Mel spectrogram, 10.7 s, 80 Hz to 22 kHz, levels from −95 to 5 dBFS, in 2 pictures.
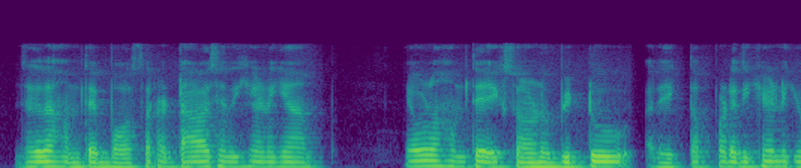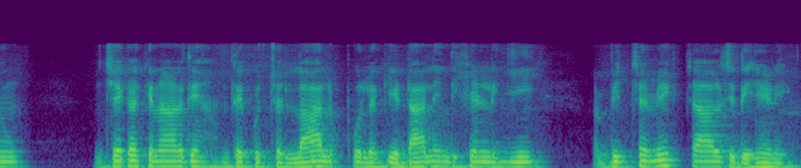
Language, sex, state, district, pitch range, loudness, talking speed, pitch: Hindi, male, Uttarakhand, Uttarkashi, 110-120 Hz, -19 LUFS, 225 wpm, 115 Hz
